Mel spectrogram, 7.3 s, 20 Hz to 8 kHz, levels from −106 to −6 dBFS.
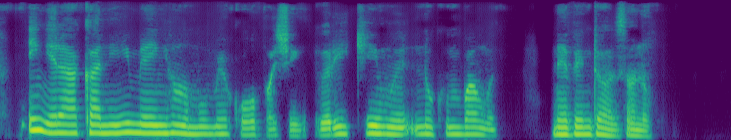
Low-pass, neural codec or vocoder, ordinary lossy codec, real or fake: none; codec, 16 kHz, 1 kbps, X-Codec, WavLM features, trained on Multilingual LibriSpeech; none; fake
